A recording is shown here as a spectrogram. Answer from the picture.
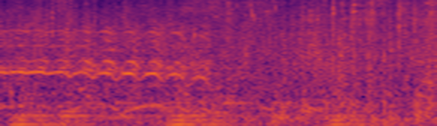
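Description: A horse whinnies, one wavering call that falls slightly in pitch over the first second, over the clip-clop of hooves on a gravel path.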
